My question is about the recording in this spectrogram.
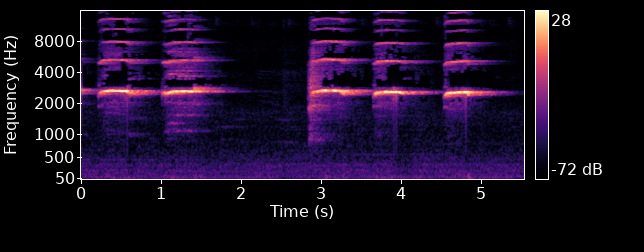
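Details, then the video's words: Pet cockatoo calling loudly and happily: five long, even, high whistles with bright overtones, each about half a second, in two pairs and a closing three separated by a short pause; quiet room, no other sounds. "Loud Barney Happy Barney ~ Whoa Barney!!!"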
